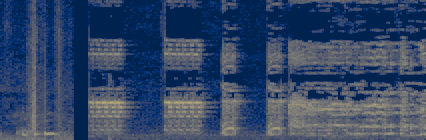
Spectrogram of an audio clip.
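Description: Toy telephone's electronic ring: two short ring bursts a little under a second apart and a brief chirp, then an electronic melody starts playing about two and a half seconds in.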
